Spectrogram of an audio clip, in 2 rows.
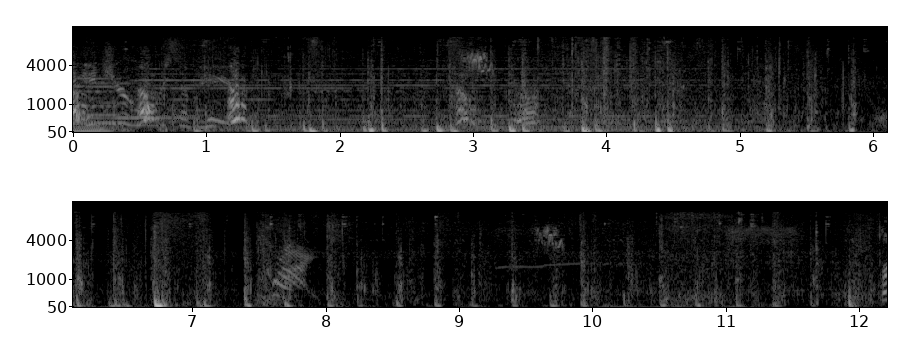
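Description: Horse hooves clip-clopping at a ranch in the video game Red Dead Redemption 2; irregular close hoofbeats on hard ground with a dog barking, plus a soft whinny and game dialogue partly overlapping.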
